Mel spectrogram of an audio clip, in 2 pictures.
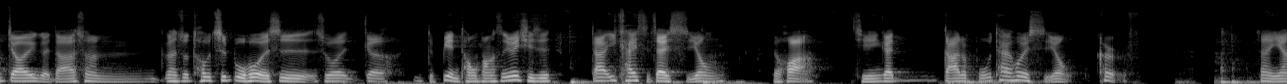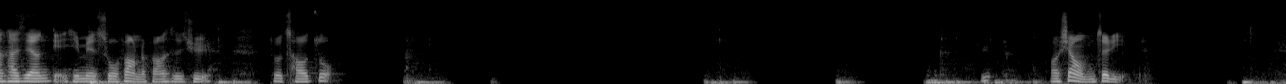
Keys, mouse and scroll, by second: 0.3-3.3 middle drag, 5.8 KP_1, 7.1 KP_7, 8.5 click, 9.3 click, 9.7 g, 11.6 click, 12.4 s, 13.8 KP_1, 15.1 g, 17.1 s, 20.1 g, 21.3 scroll up 2, 22.0 click, 22.4 g, 23.3 middle click, 23.7-24.6 scroll down 1, 25.3 KP_Divide.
